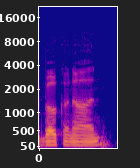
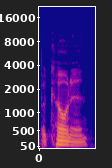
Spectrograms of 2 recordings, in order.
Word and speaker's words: Bokonon: always pronounce it Bokonan. It sounds like it should be Bokonon.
